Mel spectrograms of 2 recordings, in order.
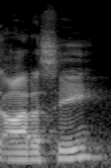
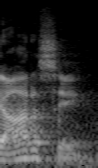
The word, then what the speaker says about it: ODY-C: It's just Odyssey. It's spelled ODY-C. Yeah. I think you just say Odyssey.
